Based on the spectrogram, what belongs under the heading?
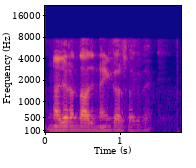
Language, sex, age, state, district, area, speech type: Punjabi, male, 18-30, Punjab, Rupnagar, rural, spontaneous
